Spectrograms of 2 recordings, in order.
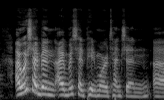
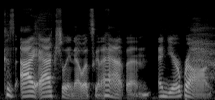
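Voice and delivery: smug deadpan; 5 semitones lower, 6 dB quieter than usual. Retold or imitated. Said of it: "And I'm like".

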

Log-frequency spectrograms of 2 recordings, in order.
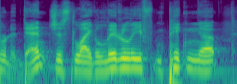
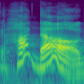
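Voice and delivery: higher, jaunty 1950s "hot dog"; old fifties exclamation; 4 semitones higher, 4 dB louder than usual. Retold or imitated. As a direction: exclaim it like an old-fashioned cartoon cheer. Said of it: "like, the old nineteen fifties".

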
